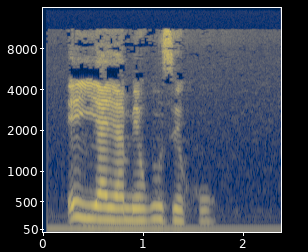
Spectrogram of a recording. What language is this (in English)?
Aja (Benin)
